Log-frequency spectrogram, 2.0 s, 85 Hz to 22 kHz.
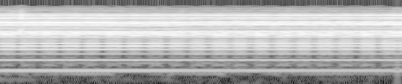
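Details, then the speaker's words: Homemade AM transmitter modulated at about 485 Hz, heard on a radio: steady buzzy tone with a faint pulsing flutter behind it; peculiar second oscillation, nearly gone when fully tuned; source unclear, possibly external or the astable multivibrator. "now there is a a pecul oscillation I hear sound oscillation um at the back of the Bas Stone of 485 Herz"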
